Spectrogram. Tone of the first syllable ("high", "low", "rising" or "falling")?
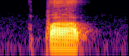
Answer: low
